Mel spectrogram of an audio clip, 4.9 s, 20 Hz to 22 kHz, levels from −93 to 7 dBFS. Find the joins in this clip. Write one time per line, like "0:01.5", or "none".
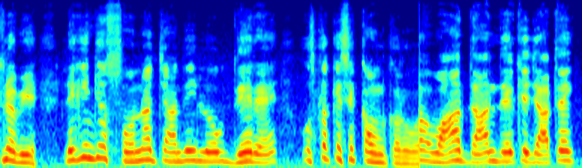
0:03.5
